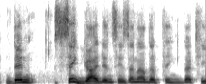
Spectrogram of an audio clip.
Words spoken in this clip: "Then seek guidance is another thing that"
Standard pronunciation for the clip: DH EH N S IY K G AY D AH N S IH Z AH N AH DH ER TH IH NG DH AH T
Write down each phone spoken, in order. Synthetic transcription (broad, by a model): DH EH N S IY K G AY D N S IH Z AH N AH DH ER TH IH NG DH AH T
